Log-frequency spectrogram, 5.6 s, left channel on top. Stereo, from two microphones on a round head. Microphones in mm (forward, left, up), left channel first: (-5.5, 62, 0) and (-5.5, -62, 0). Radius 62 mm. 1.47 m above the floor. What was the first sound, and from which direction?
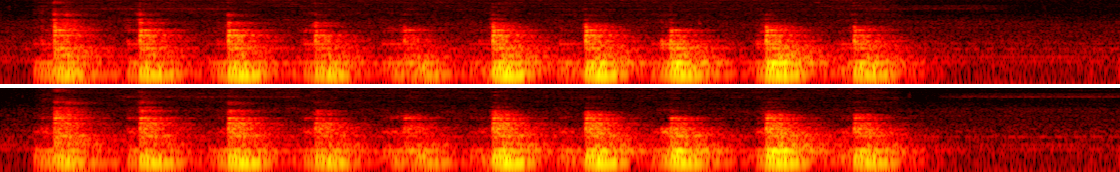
Tapping, 45° left (ahead or behind).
